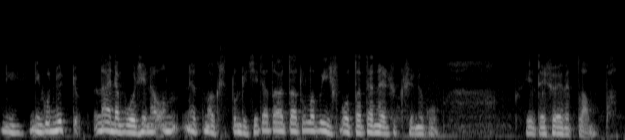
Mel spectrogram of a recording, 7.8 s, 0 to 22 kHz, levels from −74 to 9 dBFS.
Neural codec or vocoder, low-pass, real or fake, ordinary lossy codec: none; 14.4 kHz; real; none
